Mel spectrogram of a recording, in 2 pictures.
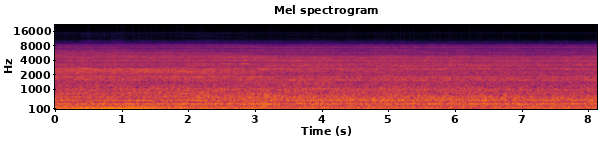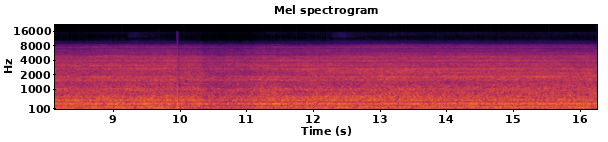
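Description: BNSF ethanol tank cars rolling past at speed: a continuous noise of steel wheels on rail, with a few steady tones running underneath. It dips briefly about ten seconds in.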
